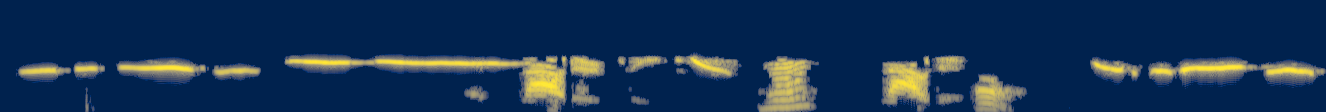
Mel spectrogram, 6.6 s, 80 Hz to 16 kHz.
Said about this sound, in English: Will you stand back from your phone about 5 feet, please? Huh? Oh, sure. Sure. I am. Thank you. Now, whistle. Oh, yeah, glad to, of course. Ready? Yeah, go ahead.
